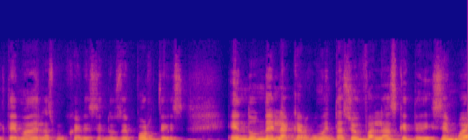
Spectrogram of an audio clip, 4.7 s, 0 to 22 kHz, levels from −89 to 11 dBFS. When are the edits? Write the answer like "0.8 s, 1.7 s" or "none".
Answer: 2.9 s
